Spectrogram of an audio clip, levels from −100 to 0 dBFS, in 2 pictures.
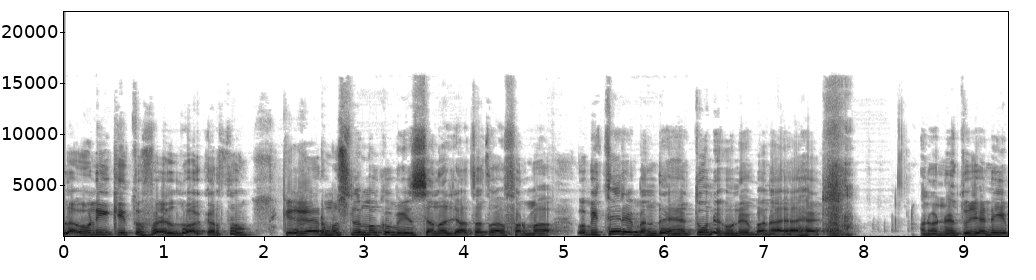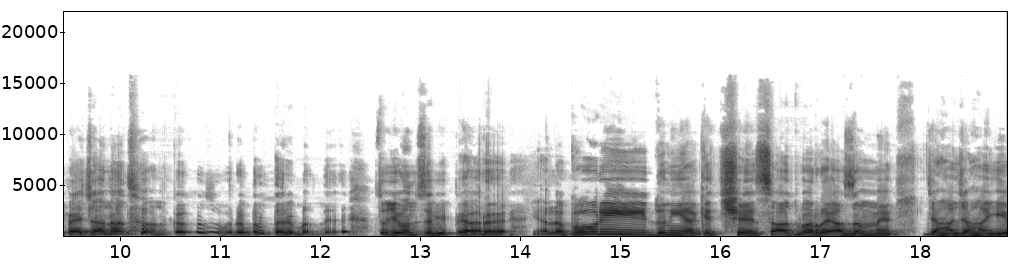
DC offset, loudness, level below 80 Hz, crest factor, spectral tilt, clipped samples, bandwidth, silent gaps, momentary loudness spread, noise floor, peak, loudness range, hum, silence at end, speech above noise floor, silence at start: under 0.1%; -14 LUFS; -56 dBFS; 12 dB; -5 dB/octave; under 0.1%; 14 kHz; none; 8 LU; -47 dBFS; -2 dBFS; 3 LU; none; 0 s; 34 dB; 0 s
